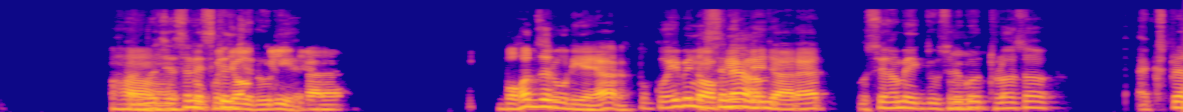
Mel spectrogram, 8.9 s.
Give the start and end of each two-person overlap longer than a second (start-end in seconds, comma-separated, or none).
0.9-2.3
